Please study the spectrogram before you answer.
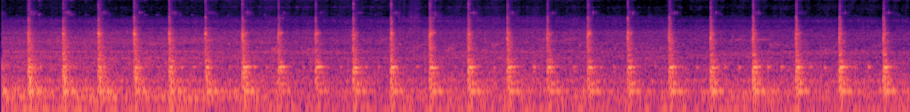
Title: Chipper motor clutch knocking noise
